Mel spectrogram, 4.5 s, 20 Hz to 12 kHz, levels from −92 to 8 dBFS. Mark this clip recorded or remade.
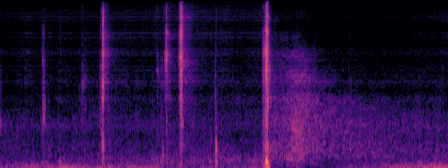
remade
